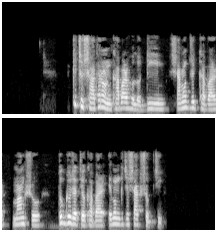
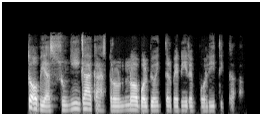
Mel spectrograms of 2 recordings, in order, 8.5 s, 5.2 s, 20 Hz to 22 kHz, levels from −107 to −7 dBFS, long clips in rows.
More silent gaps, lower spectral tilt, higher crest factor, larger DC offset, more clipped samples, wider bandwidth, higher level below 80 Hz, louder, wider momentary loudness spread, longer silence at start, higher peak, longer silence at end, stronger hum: second, none vs 3.21-3.25 s, 4.43-4.51 s; about the same, -4.5 dB/octave vs -5 dB/octave; about the same, 18 dB vs 20 dB; neither; neither; about the same, 7.8 kHz vs 7.8 kHz; about the same, -60 dBFS vs -64 dBFS; first, -18 LUFS vs -21 LUFS; second, 9 LU vs 16 LU; first, 1.4 s vs 0.5 s; about the same, -2 dBFS vs -2 dBFS; first, 1.1 s vs 0.4 s; neither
